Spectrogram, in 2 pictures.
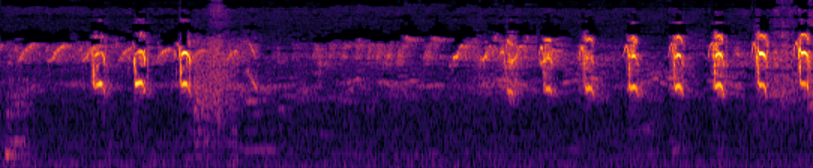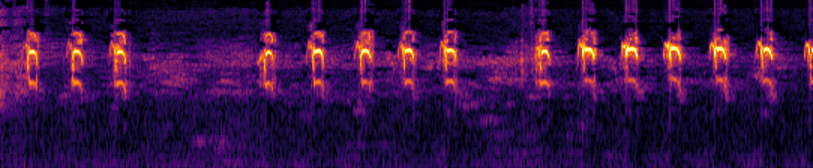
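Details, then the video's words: Grey francolin chicks, described as calling their mother, give high, thin peeping notes, about three a second in steady runs with short breaks. "Grey Francolin Chicks Voice | Teetar Ke Bacche ki Awaaz"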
